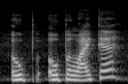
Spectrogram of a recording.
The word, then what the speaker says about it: Opelika: In Alabama, so you're in Opelika? Close. Well, that's my hometown. Actually, you pronounced it right.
